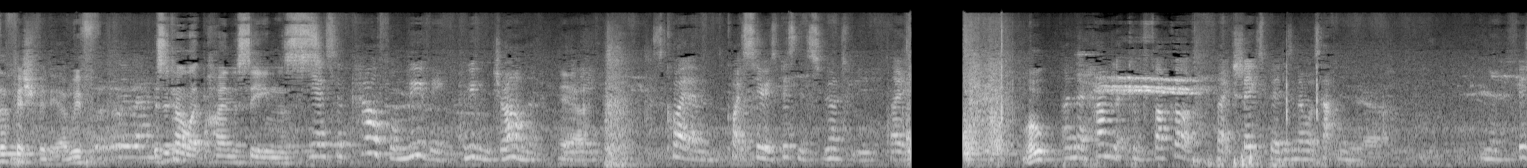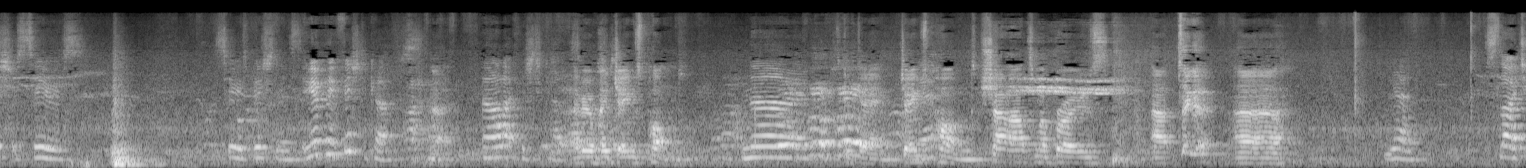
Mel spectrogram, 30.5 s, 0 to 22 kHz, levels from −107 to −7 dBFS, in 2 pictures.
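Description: At 9.1 s the player runs out of downloaded audio, a rebuffering stall: the sound drops to silence until 9.63 s, then resumes exactly where it stopped, adding 0.53 s.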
